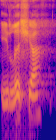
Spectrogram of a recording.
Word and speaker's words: Elisha: I'm going to say it the British way. Elisha and Elijah. British say Elisha because the names in, in American English are too close together.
